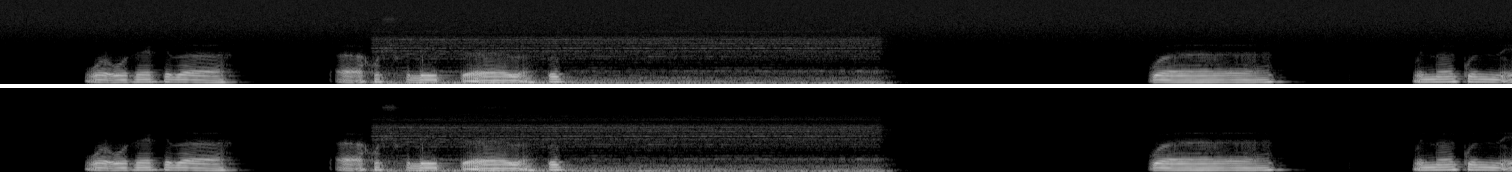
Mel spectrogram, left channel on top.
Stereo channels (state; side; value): noise; left; hiss, 22 dB below the sound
